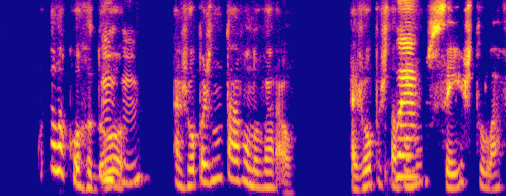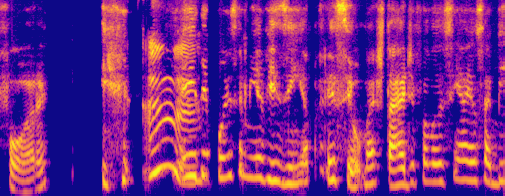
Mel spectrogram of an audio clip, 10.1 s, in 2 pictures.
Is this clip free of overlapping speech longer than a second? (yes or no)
yes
